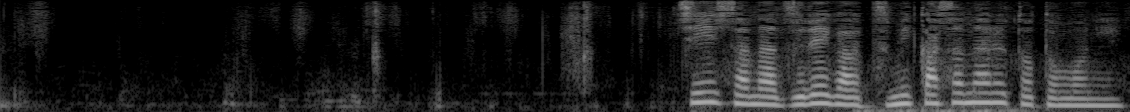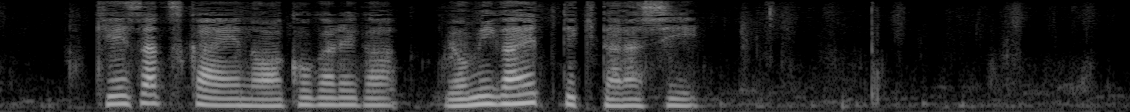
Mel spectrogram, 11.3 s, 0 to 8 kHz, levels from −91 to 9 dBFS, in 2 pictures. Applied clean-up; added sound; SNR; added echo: neural separator model SepFormer DNS4.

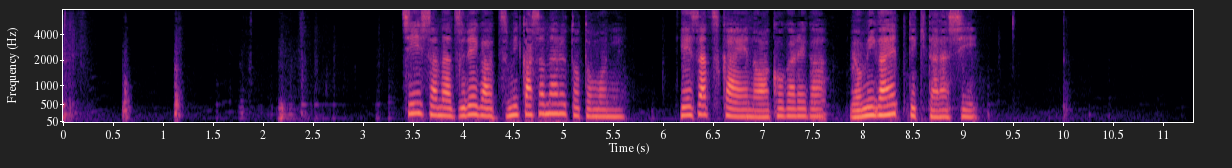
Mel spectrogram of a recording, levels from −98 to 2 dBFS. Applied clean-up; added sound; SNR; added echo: neural mask model RNNoise.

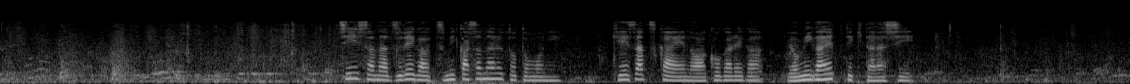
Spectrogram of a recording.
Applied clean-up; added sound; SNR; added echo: none; Knock; 18 dB; none.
